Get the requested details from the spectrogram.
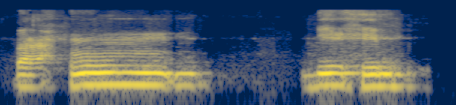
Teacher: মিমের উপরে সাকিন, মিমের উপরে সাকিন, মিম সাকিনের পরে বা এসছে, তাই মিম সাকিনকে এক আলিফ পরিমাণ গুণা করে পড়তে হবে। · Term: ইকফায়ে সাফাবি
